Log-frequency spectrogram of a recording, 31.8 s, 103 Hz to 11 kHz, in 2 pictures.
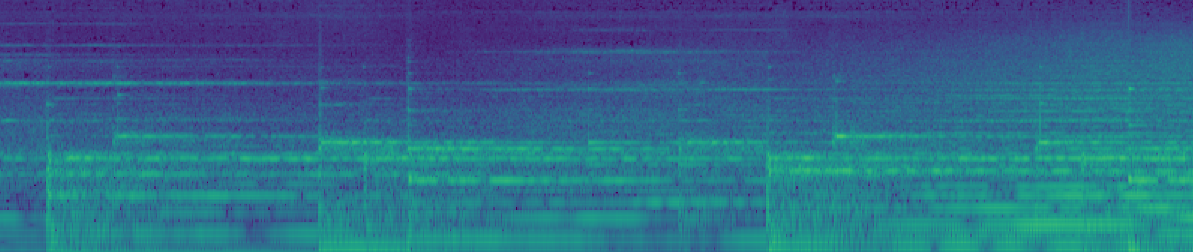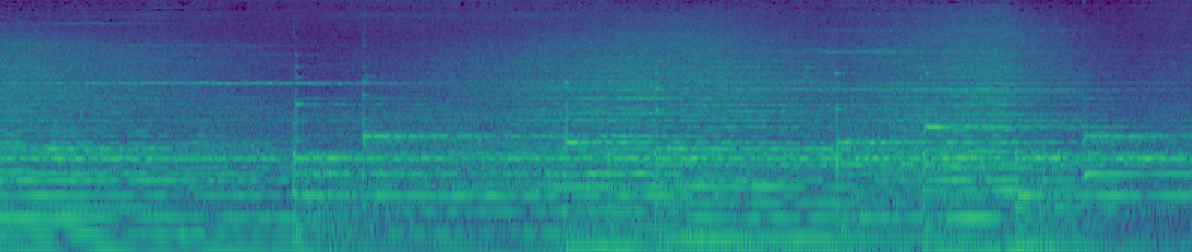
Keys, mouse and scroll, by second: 1.5 click, 1.9 scroll down 1, 3.1 scroll up 1, 4.1 click, 5.6-6.2 scroll down 1, 6.2 scroll up 1, 7.5-8.1 scroll down 2, 8.6 scroll up 1, 10.3 scroll down 1, 11.6 scroll up 1, 14.1 scroll down 1, 15.0-16.6 scroll up 1, 16.6 click, 18.3 scroll down 1, 19.8-21.6 scroll up 1, 22.1 scroll up 1, 25.9 click, 26.6 ctrl+alt+shift+e, 27.7 ctrl+shift+a, 31.6 ctrl+shift+a, 31.6 click, 31.7 space.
